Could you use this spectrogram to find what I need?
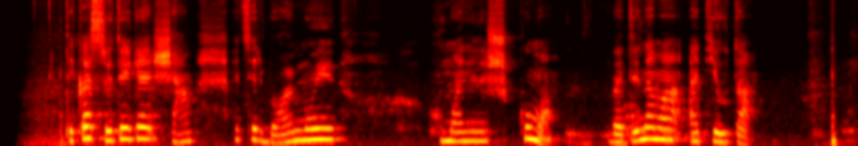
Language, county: Lithuanian, Vilnius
